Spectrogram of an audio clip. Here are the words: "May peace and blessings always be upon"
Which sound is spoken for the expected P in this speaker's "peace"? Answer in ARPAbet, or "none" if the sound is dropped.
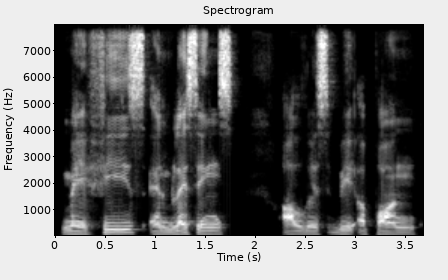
F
